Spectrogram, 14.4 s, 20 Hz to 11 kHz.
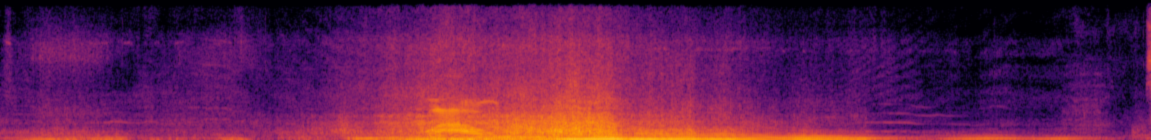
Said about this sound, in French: ils sont 4 dans le Urus à faire de la drift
